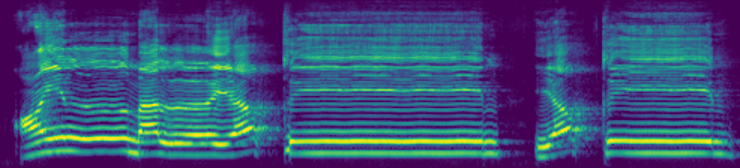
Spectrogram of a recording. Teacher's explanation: Yaqin dari tenggorokan. Huruf qaf keluarnya dari tenggorokan.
